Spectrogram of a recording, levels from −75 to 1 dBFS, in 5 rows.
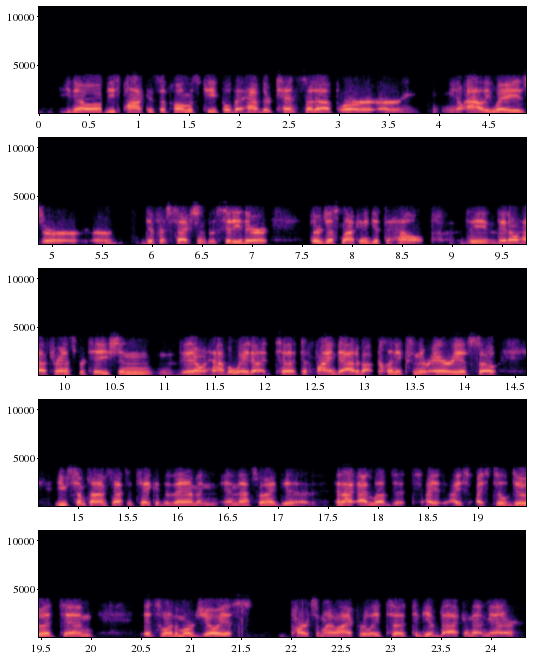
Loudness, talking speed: -20 LUFS, 245 wpm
